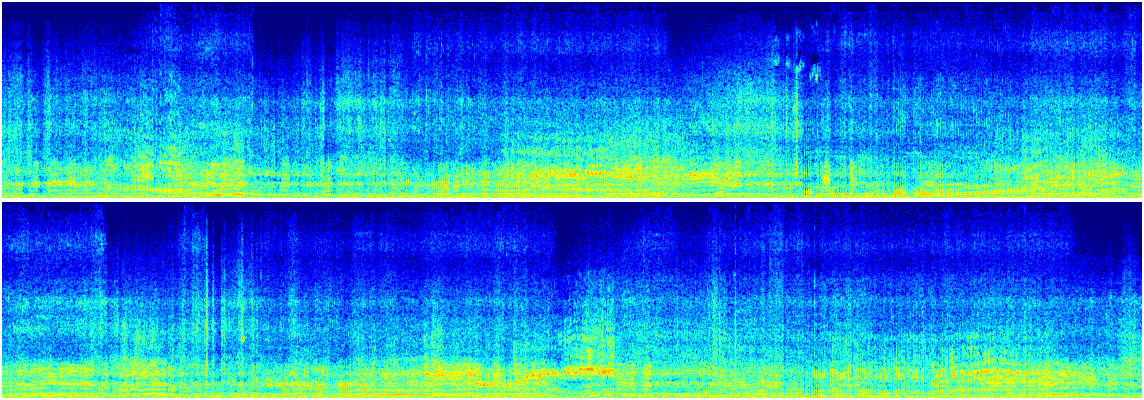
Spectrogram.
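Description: Single-cylinder four-stroke pit bike engines racing, heard onboard: the revs climb and drop again and again through gear changes and corners, with other pit bikes running close by.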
